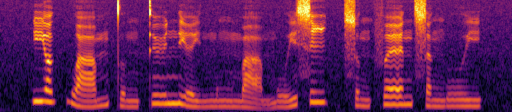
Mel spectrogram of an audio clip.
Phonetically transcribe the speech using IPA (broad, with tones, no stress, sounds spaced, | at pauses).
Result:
j ɐ˥ k̚ w aː˨˥ m t̪ ʊ˨ ŋ t̪ yː˥ n j e˨ j n̪ ʊ˨ ŋ m aː˨˩ m uː˨˥ j s iː˥ k̚ s ʊ˧ ŋ f ɛː˥ n s ɐ˧ ŋ uː˧ j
